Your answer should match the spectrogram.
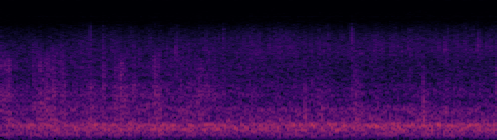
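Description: Steady low murmur of background chatter from diners in a restaurant dining room.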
